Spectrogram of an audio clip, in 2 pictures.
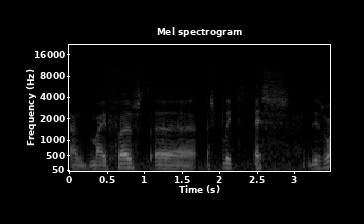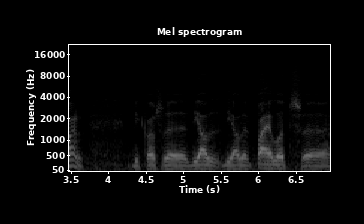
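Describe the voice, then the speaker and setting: A man with a Spanish accent, a fairly low pitch, and monotone, flat intonation. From Spain, Mallorca. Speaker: helicopter pilot. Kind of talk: interview. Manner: halting.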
